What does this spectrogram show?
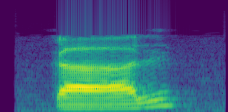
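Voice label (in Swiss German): "gal", Alsace Haut Rhin; jaune; vin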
